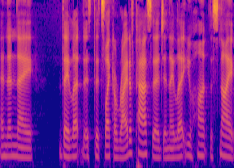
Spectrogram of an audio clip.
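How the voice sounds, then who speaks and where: A woman with a Southern US accent speaks at a moderate pace in a very deep, low pitch. The recording is very clean, with a silent background. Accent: Southern US (Georgia). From US South (Hazlehurst, Georgia). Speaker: podcast co-host, singer. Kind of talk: casual chat.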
